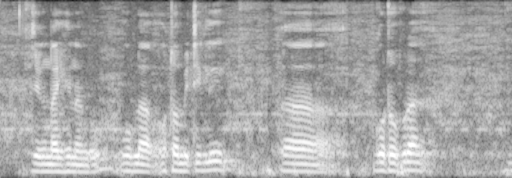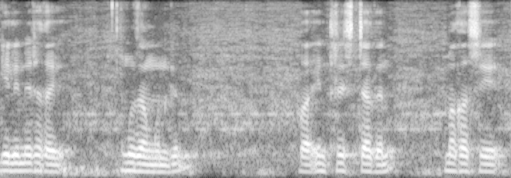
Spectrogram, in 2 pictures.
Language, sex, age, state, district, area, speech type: Bodo, male, 30-45, Assam, Kokrajhar, rural, spontaneous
